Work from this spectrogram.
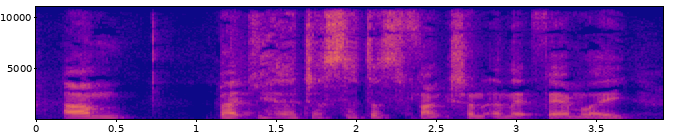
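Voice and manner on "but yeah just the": ordinary delivery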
